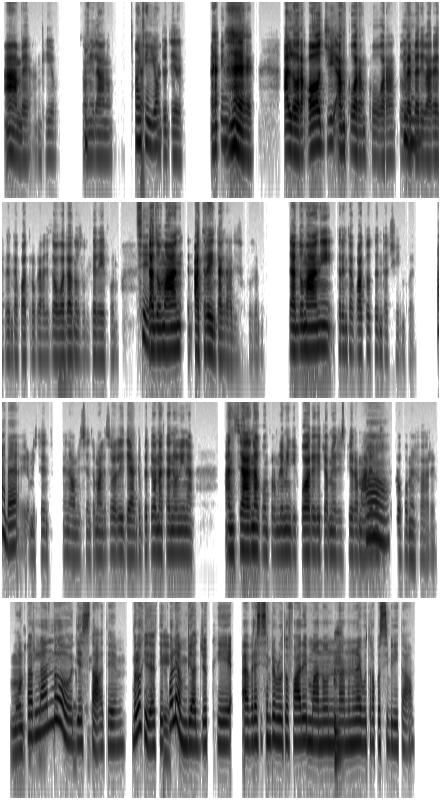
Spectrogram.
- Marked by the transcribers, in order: snort; "Cioè" said as "ceh"; laughing while speaking: "eh, eh-eh"; "proprio" said as "pro"; "Sì" said as "ì"; throat clearing
- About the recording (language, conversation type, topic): Italian, unstructured, Qual è il viaggio che avresti voluto fare, ma che non hai mai potuto fare?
